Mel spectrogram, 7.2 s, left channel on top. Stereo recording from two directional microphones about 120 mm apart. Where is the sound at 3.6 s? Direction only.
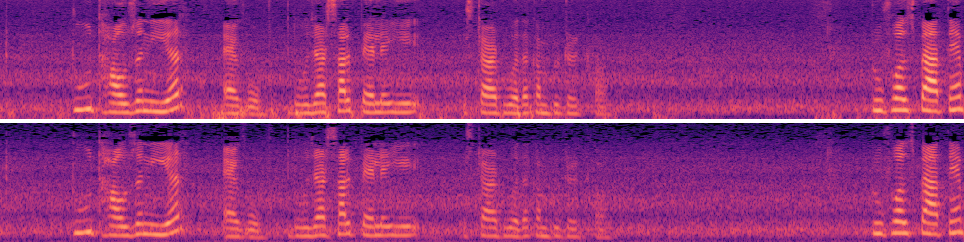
65° left (ahead or behind).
